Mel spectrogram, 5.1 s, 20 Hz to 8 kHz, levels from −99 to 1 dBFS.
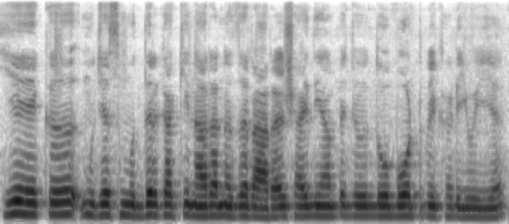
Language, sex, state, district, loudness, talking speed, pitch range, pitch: Hindi, male, Himachal Pradesh, Shimla, -16 LUFS, 235 wpm, 130-145 Hz, 135 Hz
